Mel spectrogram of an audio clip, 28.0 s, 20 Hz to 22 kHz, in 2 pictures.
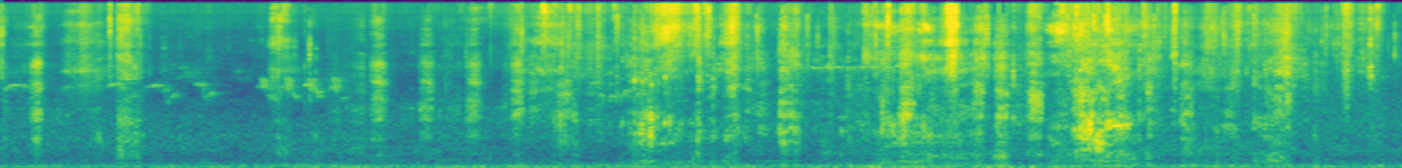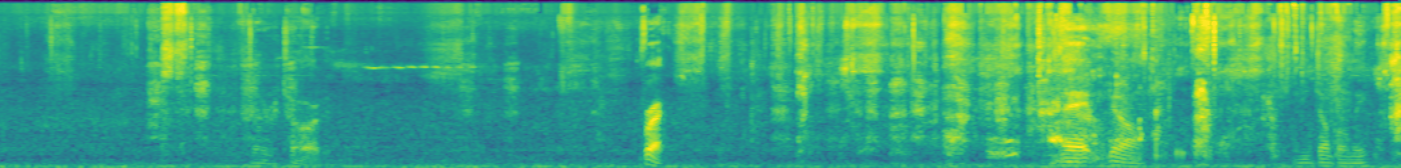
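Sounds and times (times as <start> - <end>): dogs scuffling: 21.0 - 28.0
dog vocal sounds: 21.7 - 28.0.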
